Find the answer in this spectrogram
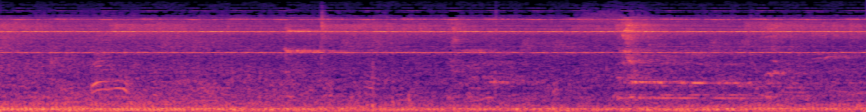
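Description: Steady, high-pitched insect drone, two unbroken tones one above the other, over a low rumble. A short chirp comes about a second in, and a brief sharper call comes near six seconds.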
